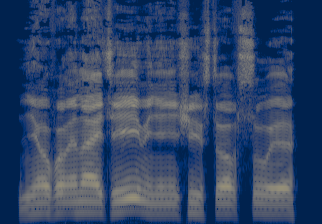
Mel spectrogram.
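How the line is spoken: Thunderous inner bark. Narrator (Russian): громовым голосом рявкнул младший архангел из самой глубины моей сущности

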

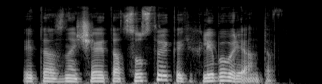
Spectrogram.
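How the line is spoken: Muffled reply. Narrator (Russian): глухо отозвался Непогодин

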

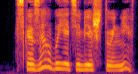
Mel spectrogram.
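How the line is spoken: Dreamy sigh. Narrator (Russian): мечтательно вздохнул Архимаг

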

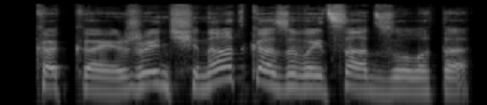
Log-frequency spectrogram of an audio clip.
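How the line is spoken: Chuckling. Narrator (Russian): Хохотнул Фарид

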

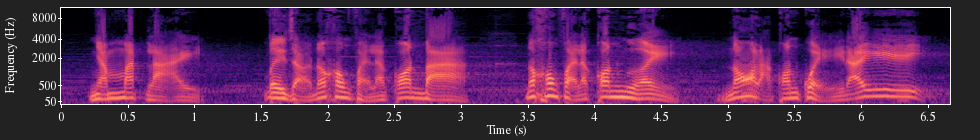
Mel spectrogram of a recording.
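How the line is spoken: Shouting. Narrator (Vietnamese): Ông Mo quát lên

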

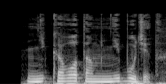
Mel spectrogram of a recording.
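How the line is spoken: Angry through teeth. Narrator (Russian): со злостью процедил Радхар

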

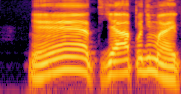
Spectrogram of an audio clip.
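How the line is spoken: Shouted. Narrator (Russian): крикнул третий

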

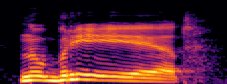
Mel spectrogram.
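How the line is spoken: Groaning. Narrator (Russian): застонал я

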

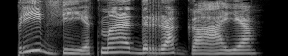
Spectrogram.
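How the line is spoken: Plain. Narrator (Russian): сказала

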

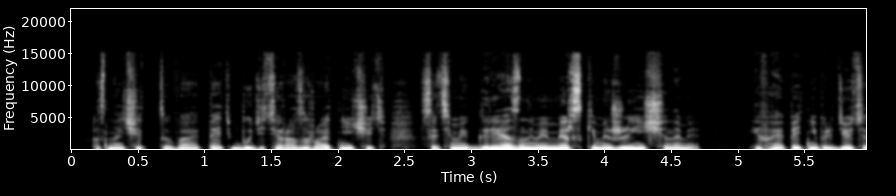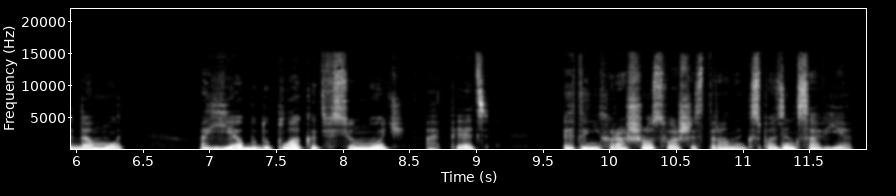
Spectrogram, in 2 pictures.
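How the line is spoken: Whispered. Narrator (Russian): я прошептала

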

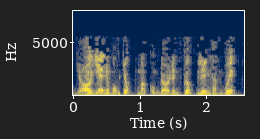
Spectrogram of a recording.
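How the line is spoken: Cold mocking laugh. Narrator (Vietnamese): Đinh Điển lạnh lùng cười nói

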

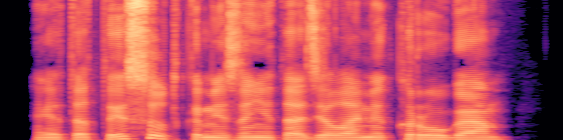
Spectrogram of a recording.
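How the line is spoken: Scoffing snort. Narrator (Russian): фыркнул брат

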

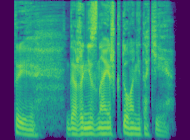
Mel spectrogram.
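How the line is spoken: Irritated exhale. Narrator (Russian): Выдохнув раздраженно, сказал Гедеон

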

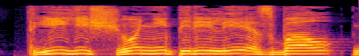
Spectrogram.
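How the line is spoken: Muffled growl. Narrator (Russian): глухо зарычал Сафонов

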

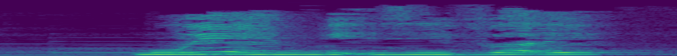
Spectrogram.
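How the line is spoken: Stammering. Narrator (Vietnamese): lắp bắp nói

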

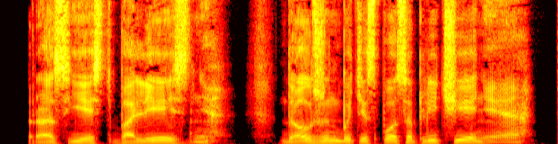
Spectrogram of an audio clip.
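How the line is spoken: Through gritted teeth, guard. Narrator (Russian): процедил охранник

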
